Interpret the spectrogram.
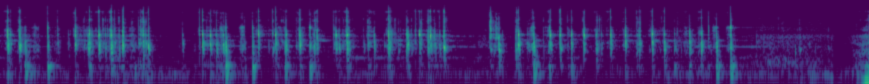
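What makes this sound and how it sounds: A full-size black plastic mechanical computer keyboard with RGB backlight is typed on by fingertips, tapping keys continuously. Crisp, bright plastic clicks come in quick bursts with short pauses between them, and each keystroke dies away almost instantly. The typing stops near the end, leaving a faint low hum.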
